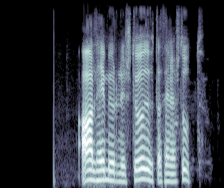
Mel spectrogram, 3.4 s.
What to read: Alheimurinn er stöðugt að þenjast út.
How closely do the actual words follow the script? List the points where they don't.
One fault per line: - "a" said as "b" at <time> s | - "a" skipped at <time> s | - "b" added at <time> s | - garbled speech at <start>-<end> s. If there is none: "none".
none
